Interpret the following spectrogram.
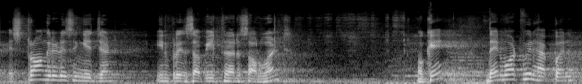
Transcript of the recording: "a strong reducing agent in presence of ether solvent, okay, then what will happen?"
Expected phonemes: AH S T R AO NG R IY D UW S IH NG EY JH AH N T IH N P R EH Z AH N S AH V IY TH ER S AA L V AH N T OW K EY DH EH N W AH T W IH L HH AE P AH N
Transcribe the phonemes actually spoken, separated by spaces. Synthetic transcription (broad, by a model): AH S T R AO NG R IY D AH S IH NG EY JH AH N T IH N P R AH N S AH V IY T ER S AA L V AH N T OW K EY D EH N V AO T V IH L HH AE P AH N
